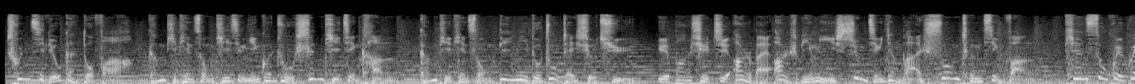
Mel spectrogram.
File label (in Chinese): 男 特殊栏目特约广告, 国语男声配音; 港铁天颂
